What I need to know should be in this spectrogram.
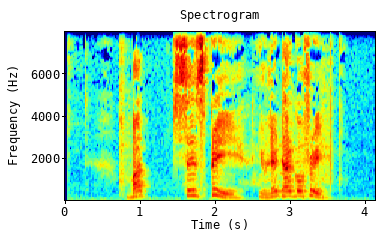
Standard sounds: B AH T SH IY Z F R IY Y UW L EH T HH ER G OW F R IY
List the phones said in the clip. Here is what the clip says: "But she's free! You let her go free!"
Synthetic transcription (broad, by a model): B AH T S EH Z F R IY Y UW L EH T HH ER G OW F R IY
